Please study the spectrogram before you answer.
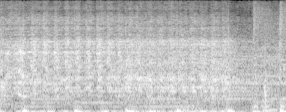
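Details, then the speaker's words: Two-engine junkyard truck with rehacked wiring and fuel pump and tank moved to roof: steady starter cranking about two beats a second, never catches, no pump hum; fuel pump not powered, hot-wiring planned. Crank no start. "okay it is definitely not powering on anything in the tank going to attempt to hot wire our fuel pump wish me luck"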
